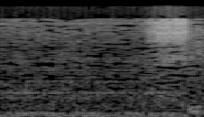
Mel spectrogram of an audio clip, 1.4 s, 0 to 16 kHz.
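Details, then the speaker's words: Bronchophony on chest auscultation while the patient is asked to say "99." Over a muffled stethoscope background, the voice comes through suddenly loud and clear. "voice sounds that are louder and clearer than normal as in this example are called bronchophony"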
